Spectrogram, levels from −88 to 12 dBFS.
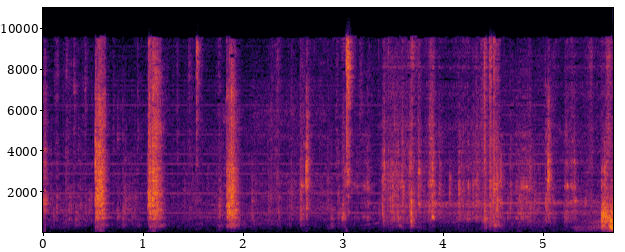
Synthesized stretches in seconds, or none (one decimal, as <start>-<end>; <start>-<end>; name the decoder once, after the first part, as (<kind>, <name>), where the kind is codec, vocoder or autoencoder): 3.4-4.5 (codec, SNAC); 5.1-5.7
